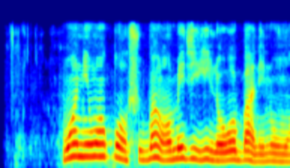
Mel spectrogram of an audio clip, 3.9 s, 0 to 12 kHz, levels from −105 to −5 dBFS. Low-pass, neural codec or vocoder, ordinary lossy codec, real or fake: 7.2 kHz; codec, 16 kHz, 4.8 kbps, FACodec; none; fake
